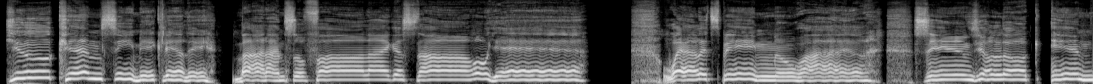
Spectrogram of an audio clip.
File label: male, Dance Ultra Voice hooklines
